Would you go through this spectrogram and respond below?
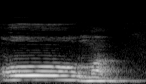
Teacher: दो मात्रा से अधिक समय लग रहा है, इसे हम लोग कहते हैं प्लुत स्वर।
